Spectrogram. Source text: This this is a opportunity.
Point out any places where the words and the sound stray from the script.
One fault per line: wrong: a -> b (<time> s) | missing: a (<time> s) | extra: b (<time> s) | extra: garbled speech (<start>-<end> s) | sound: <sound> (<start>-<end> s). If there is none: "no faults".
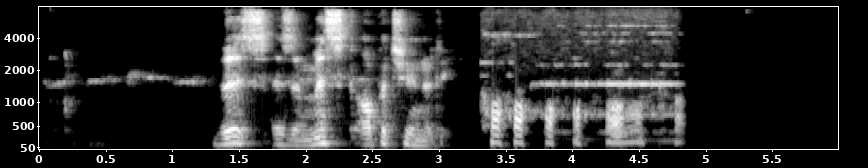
missing: this (1.8 s)
extra: missed (2.0 s)
sound: laugh (3.3-4.9 s)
